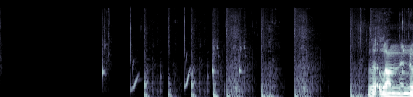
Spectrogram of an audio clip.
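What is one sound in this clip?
Short electronic blips sound as a video game character jumps.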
